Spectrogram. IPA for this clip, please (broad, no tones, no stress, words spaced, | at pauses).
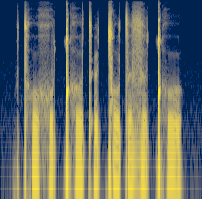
tʰoxoǃʰɤtʼø ǀotəzəǃʰʊ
